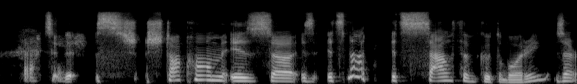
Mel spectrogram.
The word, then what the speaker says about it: Göteborg: Now look at you saying Gothenburg, but it's Göteborg in Swedish.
